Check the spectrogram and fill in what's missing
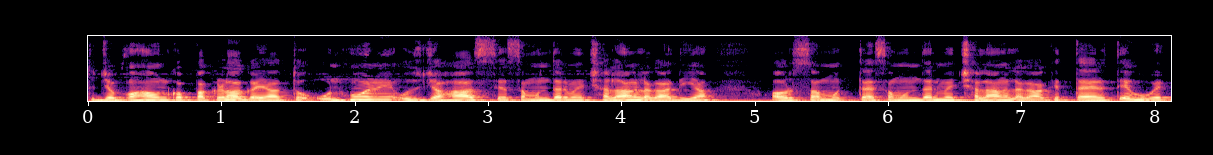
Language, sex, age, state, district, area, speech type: Urdu, male, 18-30, Delhi, East Delhi, urban, spontaneous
